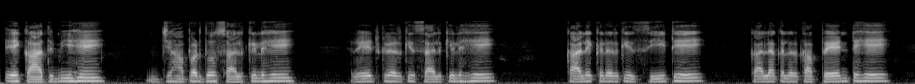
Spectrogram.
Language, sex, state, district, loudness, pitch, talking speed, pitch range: Hindi, male, Andhra Pradesh, Anantapur, -21 LUFS, 135 Hz, 150 wpm, 125-150 Hz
